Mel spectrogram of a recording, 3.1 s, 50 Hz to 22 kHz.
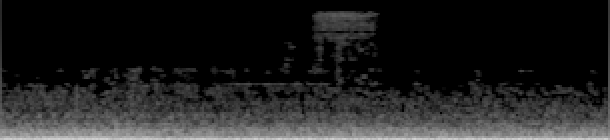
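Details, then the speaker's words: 2010 Ford F-150 with 6R80 six-speed transmission after fixing torque converter clutch surging, test drive above 25 mph in higher gear: even low cabin drone, no surge or rise and fall. "going fast enough where it would normally lock up getting those higher gears you're past 25 miles an hour and it's just smooth as can be as can be problems totally gone"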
